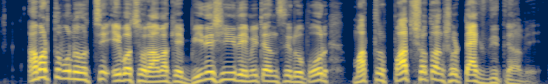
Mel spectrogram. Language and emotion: Bengali, happy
